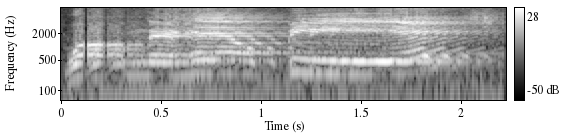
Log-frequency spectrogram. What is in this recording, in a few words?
welcome to hell bitch echo; kaizo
